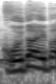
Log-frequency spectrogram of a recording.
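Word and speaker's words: Godiva: 뭐 아시는 거 아 뭐 고땡바 고바네 고디바가 고디바 고디바 맞아요? 뭐 이게 원래는 영어로는 고다이바 아닌가요? 어 그것 그렇죠 뭐 레이디 고다이바데 발음에 따라 다르다고 하더라고요.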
